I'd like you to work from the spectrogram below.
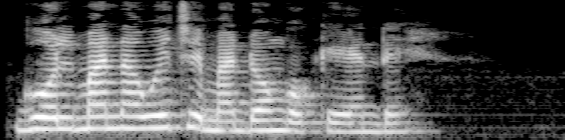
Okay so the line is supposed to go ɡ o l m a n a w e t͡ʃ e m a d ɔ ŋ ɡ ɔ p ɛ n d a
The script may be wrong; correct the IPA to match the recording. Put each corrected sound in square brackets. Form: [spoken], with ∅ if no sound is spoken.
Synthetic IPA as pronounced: ɡ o l m a n a w e t͡ʃ e m a d ɔ ŋ ɡ ɔ [k] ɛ n d [ɛ]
